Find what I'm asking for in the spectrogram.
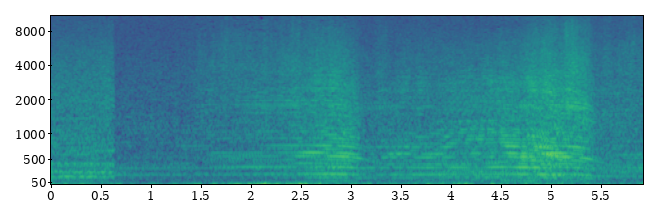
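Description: Racing trucks in a PC racing game drone steadily with a continuous engine hum, the pitch shifting slightly as the revs rise and ease, fairly faint with no voices.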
